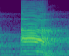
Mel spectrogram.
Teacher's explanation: jadi perut ini terasa seakan-akan pengen mengeluarkan huruf h inilah dinamakan tenggorokan bagian bawah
